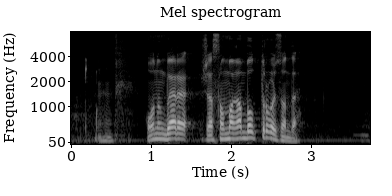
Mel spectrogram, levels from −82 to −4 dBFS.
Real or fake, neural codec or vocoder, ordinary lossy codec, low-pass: real; none; none; none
